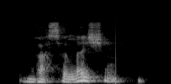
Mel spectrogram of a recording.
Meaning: 1. Indecision in speech or action 2. Changing location by moving back and forth
- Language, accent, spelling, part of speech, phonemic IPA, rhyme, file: English, Southern England, vacillation, noun, /væsɪˈleɪʃən/, -eɪʃən, LL-Q1860 (eng)-vacillation.wav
